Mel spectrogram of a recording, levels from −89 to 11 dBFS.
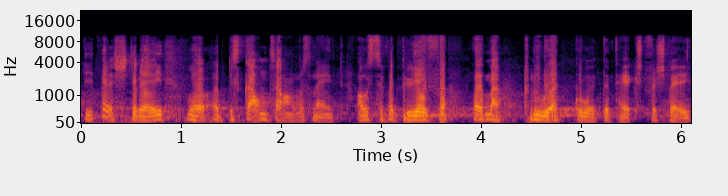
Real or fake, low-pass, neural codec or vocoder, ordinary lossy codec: fake; 9.9 kHz; codec, 16 kHz in and 24 kHz out, 1.1 kbps, FireRedTTS-2 codec; none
